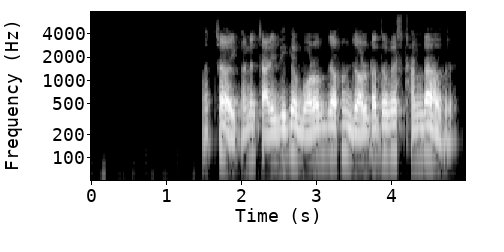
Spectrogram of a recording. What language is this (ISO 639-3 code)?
ben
